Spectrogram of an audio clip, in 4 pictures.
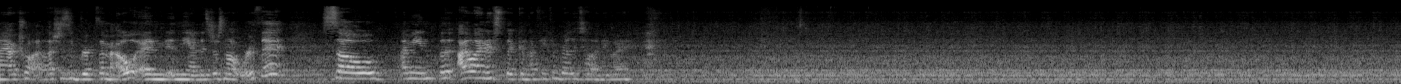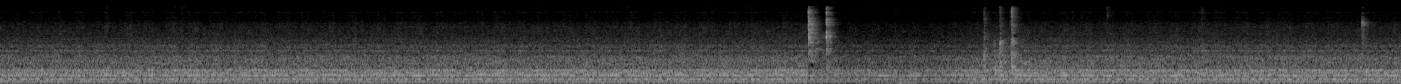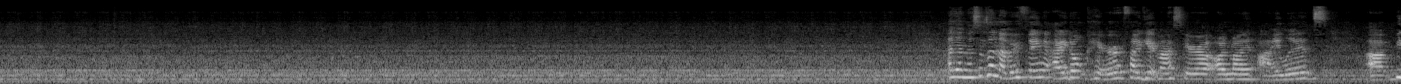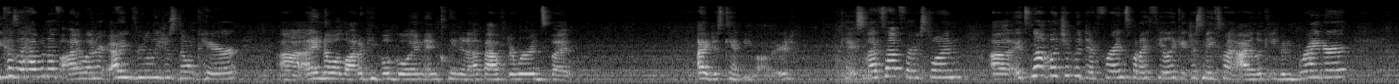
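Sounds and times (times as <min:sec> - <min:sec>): fan unit humming: 0:00.0 - 0:56.0.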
